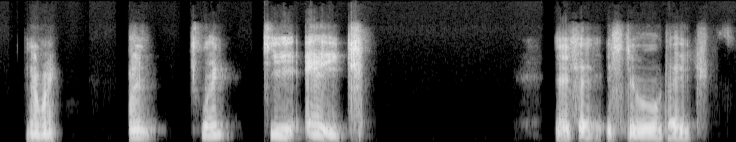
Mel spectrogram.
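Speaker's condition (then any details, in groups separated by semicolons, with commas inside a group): Cerebral palsy; attended school for speech impairments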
